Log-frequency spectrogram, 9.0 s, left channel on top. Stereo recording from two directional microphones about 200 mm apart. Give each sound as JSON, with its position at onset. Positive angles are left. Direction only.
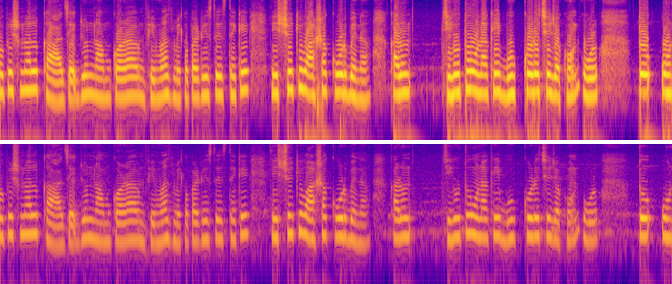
{"t": 0.0, "sound": "speech", "side_deg": 35}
